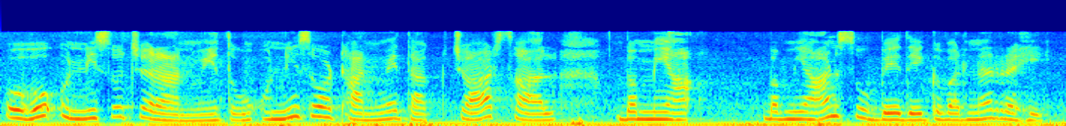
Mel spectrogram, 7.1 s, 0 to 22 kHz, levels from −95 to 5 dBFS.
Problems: background sounds at intervals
